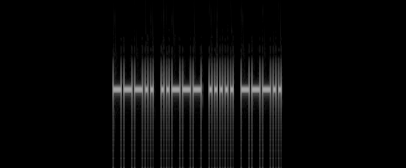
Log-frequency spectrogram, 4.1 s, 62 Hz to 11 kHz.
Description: Morse code, heard as a keyed tone, about 44 wpm, 700 Hz. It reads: 8258
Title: Common Cut Numbers - 4-Digit 45wpm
